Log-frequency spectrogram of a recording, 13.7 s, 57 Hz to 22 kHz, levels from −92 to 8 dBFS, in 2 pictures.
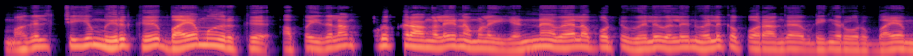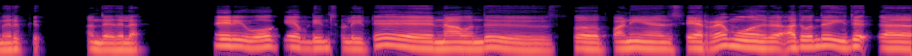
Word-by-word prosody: மகிழ்ச்சியும் 165 +7 -1
இருக்கு, 170 -1 +2 0.2
பயமும் 180 +6 +6
இருக்கு. 135 -1 -1 0.2
"அப்போ 125 +3 -7
இதெல்லாம் 175 +7 -1
குடுக்குறாங்களே, 170 -4 +3
நம்மள 140 -2 +1 0.2
என்ன 150 +6 -1 0.2
வேல 155 +2 +3
போட்டு 155 0 -3
வெளு 135 +4 +1
வெளுன்னு 145 0 -1
வெளுக்க 155 +3 -1
போறாங்க!" 125 -1 0
அப்டீங்குற 120 +1 -4
ஒரு 110 - -7
பயம் 125 +1 0
இருக்கு, 120 -1 -6 0.4
அந்த 120 -1 0
இதுல. 120 0 0 0.6
"சரி, 175 -1 +4 0.2
ஓகே." 160 0 -3
அப்டின்னு 135 +1 -5
சொல்லிட்டு 125 +5 -4 0.5
நான் 130 0 +2
வந்து 130 +4 0 0.6
ஸோ 135 - -2 0.3
பணிய 140 +1 +1 0.3
சேருறேன். 140 +6 +1
மு 165 - +2 0.4
அது 145 - +1
வந்து 175 +3 0
இது 165 +3 +1 0.2
அ - - +3
145 Hz, 155 wpm, -23 LUFS, 130-165 Hz, 0.6 s, பயமும்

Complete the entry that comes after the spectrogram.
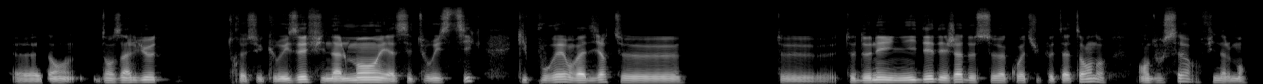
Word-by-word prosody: heu, 85 +1 -1
dans 90 -1 0 0.2
dans 95 - -3
un 100 - +3
lieu 110 +1 -1 0.6
très - - -4
sécurisé, 90 +8 +2
finalement, 100 +2 +5
et 95 - +4
assez 85 +1 -2
touristique, 100 - -5 0.3
qui 105 - -8
pourrait, 105 +3 0
on 115 - +1
va 95 -1 +7
dire, 115 +5 -1
te 90 -4 -1 0.9
te 75 -3 -6
te - - -5
donner 100 +4 +4
une 100 -1 +2
idée 110 +5 +3
déjà 110 +1 +3
de 100 -3 -2
ce 95 0 -5
à 95 - +1
quoi 95 0 -3
tu - - -16
peux - - -6
t'attendre 120 +4 -1 0.3
en 95 +2 -2
douceur, 125 +8 -6
finalement. 90 -4 -5
95 Hz, 155 wpm, -24 LUFS, 90-110 Hz, 0.9 s, va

